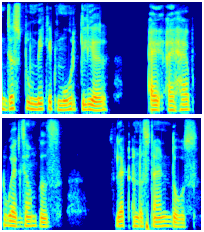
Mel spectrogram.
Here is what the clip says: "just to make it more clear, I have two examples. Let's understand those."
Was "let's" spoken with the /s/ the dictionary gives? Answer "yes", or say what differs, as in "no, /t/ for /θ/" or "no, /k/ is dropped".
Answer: no, /s/ is dropped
